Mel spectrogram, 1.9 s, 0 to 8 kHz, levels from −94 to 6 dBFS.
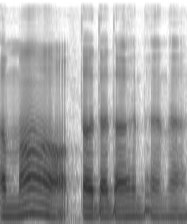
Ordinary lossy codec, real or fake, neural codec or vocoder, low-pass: none; real; none; 7.2 kHz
